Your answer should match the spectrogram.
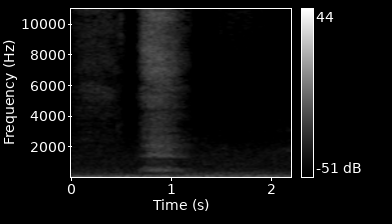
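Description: A single audible breath, a sharp exhale through the nose or mouth, about half a second to a second in, as the body drops into a squat. It sits over a steady low background rumble.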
